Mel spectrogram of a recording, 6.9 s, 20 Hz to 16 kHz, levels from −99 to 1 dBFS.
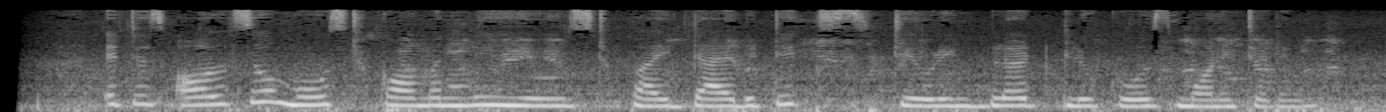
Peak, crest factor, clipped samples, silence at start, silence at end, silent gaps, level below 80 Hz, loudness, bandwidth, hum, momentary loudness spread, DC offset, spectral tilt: -8 dBFS; 12 dB; under 0.1%; 0.15 s; 0 s; none; -40 dBFS; -22 LUFS; 11.5 kHz; none; 10 LU; under 0.1%; -6 dB/octave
